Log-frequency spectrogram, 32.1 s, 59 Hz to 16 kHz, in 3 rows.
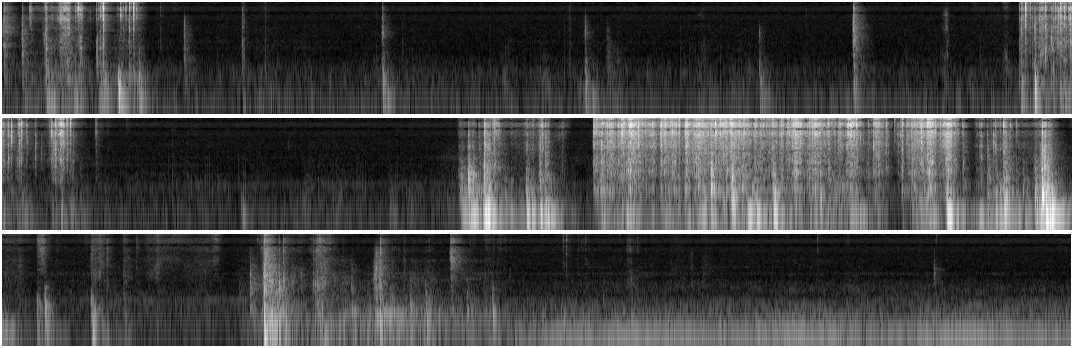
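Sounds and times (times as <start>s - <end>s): packaging rustling and crinkling: 0.2s - 1.4s, 10.2s - 11.7s, 15.3s - 21.1s
faint low hum: 9.8s - 32.0s.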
